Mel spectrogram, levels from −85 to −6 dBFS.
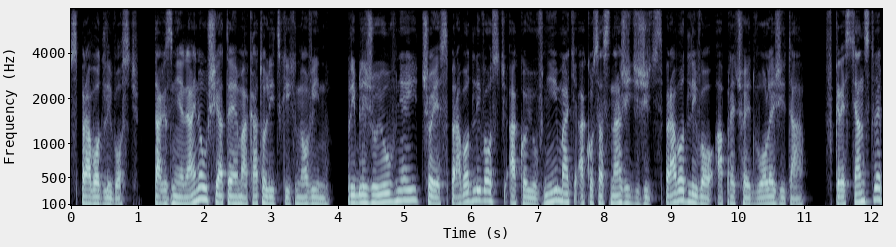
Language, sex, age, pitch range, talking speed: Slovak, male, 30-49, 100-130 Hz, 135 wpm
